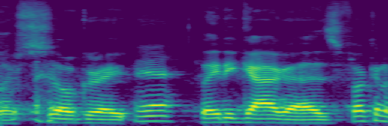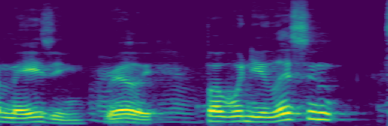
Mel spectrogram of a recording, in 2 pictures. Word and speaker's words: Gaga: It's actually pronounced Gaga.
